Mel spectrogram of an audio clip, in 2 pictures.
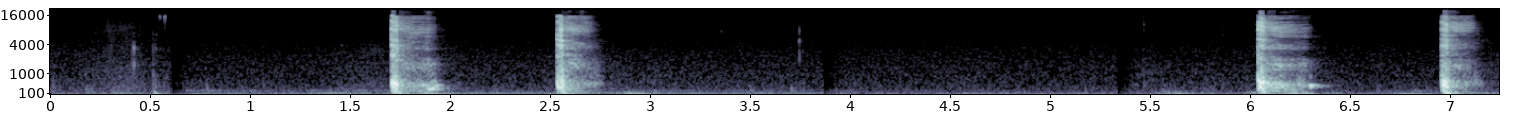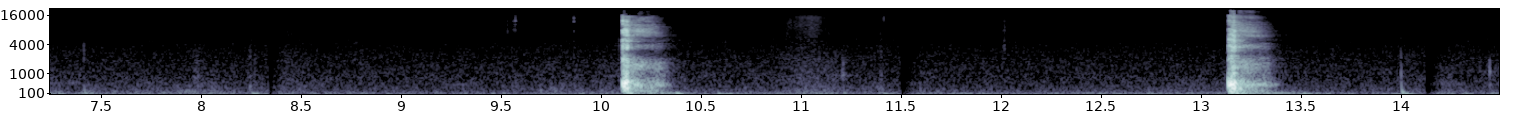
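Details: A female gives six harsh, loose coughs, two close pairs and then two single coughs: bronchitis cough.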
